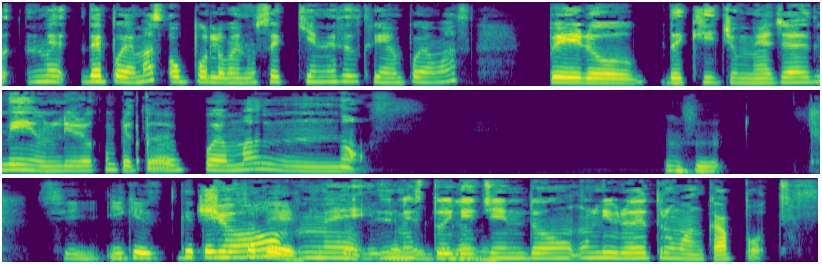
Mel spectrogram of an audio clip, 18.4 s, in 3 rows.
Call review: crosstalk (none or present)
present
